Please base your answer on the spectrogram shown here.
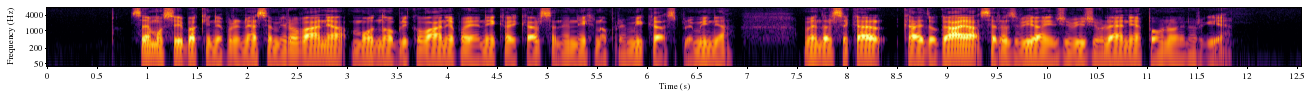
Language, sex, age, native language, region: Slovenian, male, 18-29, Slovenian, Central Slovenia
